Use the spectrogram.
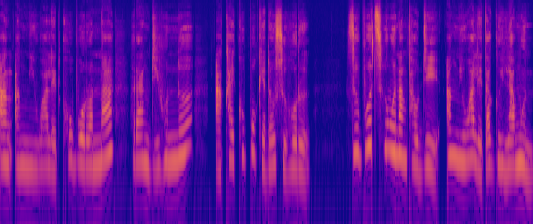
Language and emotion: Bodo, fearful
